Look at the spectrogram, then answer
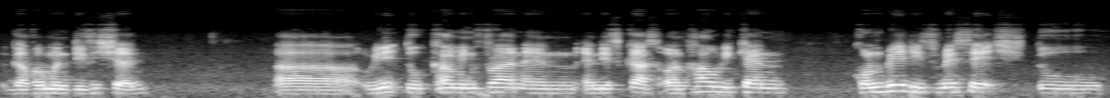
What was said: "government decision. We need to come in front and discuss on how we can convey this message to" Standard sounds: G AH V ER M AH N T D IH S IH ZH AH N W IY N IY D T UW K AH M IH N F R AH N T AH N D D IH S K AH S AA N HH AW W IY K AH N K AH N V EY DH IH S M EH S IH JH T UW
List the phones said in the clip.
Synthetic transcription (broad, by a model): G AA V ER M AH N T D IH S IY SH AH N W IY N IY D T UW K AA M IH N F R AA N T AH N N D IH S K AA S AA N HH AW W IY K AH N K AH N V EY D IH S M EH S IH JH T UW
